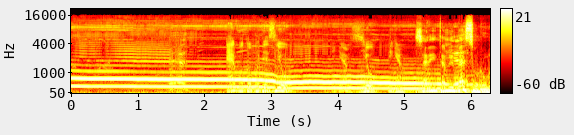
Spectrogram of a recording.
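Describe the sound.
A long, sustained wolf howl holds a steady pitch, dipping slightly midway, while several people talk and murmur over it.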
